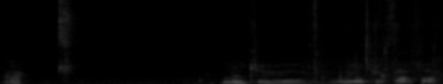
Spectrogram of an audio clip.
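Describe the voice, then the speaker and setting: A woman from France hosts her own podcast in a casual show-and-tell chat, pausing often with fillers and restarting her sentences. Her voice sits low and mellow, and she sometimes drops into soft whispered asides. A faint noise runs underneath. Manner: hesitant, many fillers and restarts. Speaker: podcast host.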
